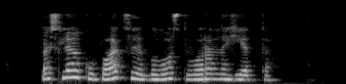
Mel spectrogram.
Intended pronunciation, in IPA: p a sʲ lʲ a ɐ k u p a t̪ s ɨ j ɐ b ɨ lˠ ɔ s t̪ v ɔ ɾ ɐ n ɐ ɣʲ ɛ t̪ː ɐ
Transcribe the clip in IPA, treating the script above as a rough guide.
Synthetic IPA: p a sʲ lʲ a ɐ k u p a t̪ s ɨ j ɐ b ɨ lˠ ɔ s t̪ v ɔ ɾ ɐ n ɐ ɣʲ ɛ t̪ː ɐ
